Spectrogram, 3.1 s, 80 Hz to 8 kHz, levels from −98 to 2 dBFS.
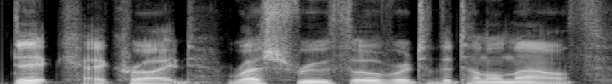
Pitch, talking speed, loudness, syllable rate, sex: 100 Hz, 195 wpm, -17 LUFS, 4.2 syllables/s, male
